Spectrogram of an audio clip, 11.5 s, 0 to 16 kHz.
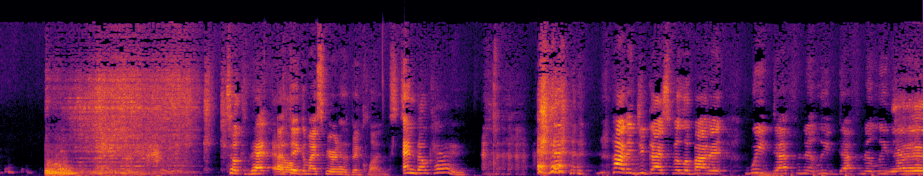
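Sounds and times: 
toilet flushing: 0.6 - 2.8
speech: 2.9 - 6.2, 7.2 - 11.5.

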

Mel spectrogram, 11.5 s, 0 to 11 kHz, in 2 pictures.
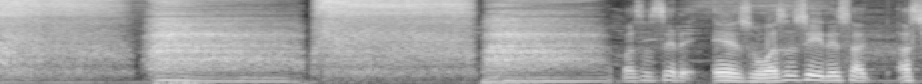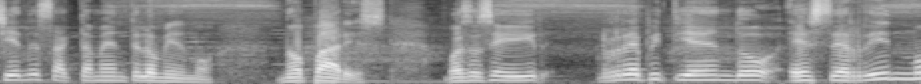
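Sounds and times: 
deep breathing through a wide-open mouth during a breathing exercise: 0.0 - 5.7, 6.7 - 9.8
speech: 3.9 - 11.5.

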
